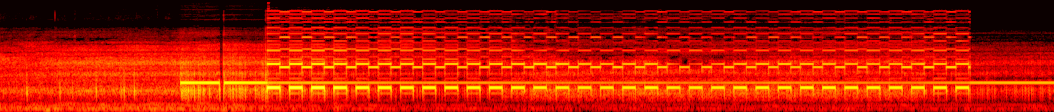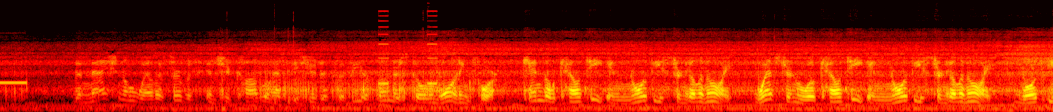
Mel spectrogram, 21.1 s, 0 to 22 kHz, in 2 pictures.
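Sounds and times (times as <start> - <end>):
radio static hiss: 0.0 - 2.7, 11.3 - 21.0
rapid alarm beeps: 1.8 - 10.8, 14.2 - 15.2.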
